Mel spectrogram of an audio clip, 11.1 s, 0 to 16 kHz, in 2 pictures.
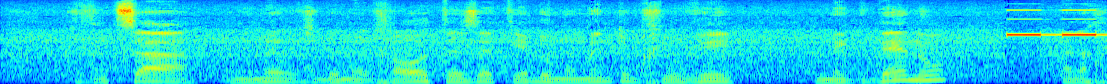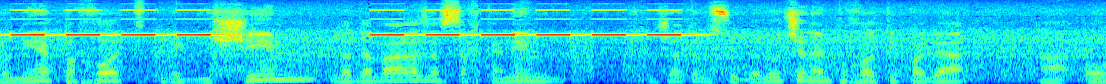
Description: Beep code, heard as a piezo beeper, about 3300 Hz, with room echo and speech in Hebrew. 6-6.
